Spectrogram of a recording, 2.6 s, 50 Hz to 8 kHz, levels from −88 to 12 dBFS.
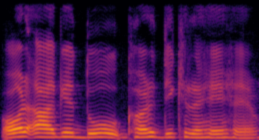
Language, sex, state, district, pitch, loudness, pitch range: Hindi, female, Bihar, Patna, 220 Hz, -17 LUFS, 205-230 Hz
